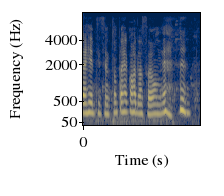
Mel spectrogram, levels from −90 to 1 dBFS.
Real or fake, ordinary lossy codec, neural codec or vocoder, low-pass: real; none; none; 7.2 kHz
